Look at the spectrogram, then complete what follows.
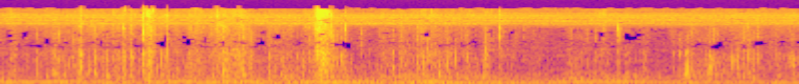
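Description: Brown kraft-paper mailer bag crinkling and crackling as it is handled and opened, a run of uneven sharp crackles with the loudest about two seconds in.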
